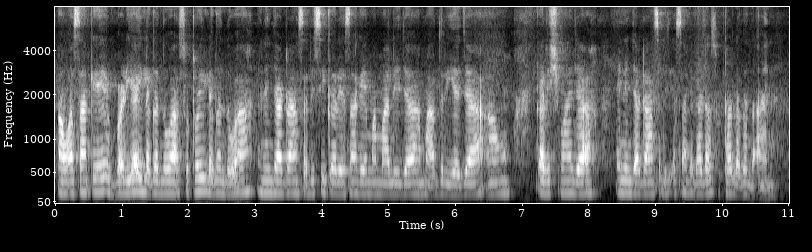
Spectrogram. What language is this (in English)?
Sindhi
